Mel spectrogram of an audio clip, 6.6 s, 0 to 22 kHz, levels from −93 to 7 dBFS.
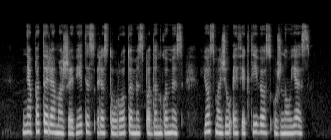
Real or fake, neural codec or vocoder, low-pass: real; none; 10.8 kHz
